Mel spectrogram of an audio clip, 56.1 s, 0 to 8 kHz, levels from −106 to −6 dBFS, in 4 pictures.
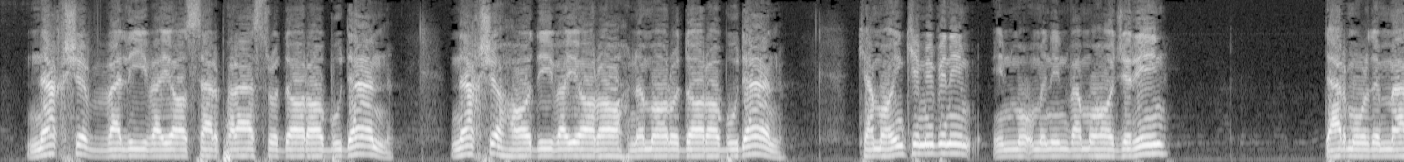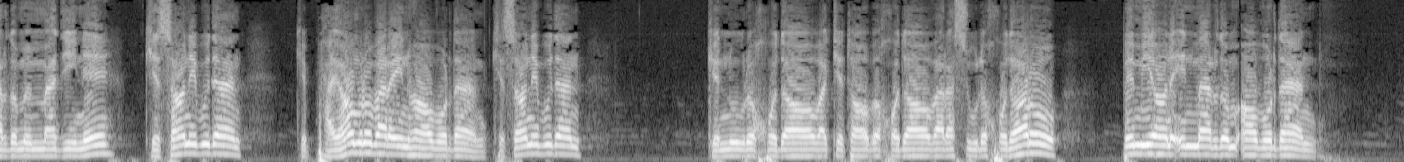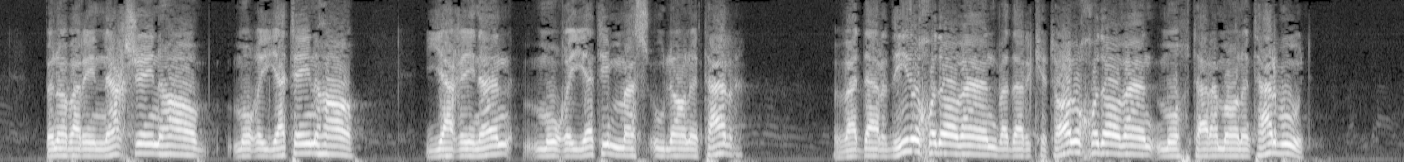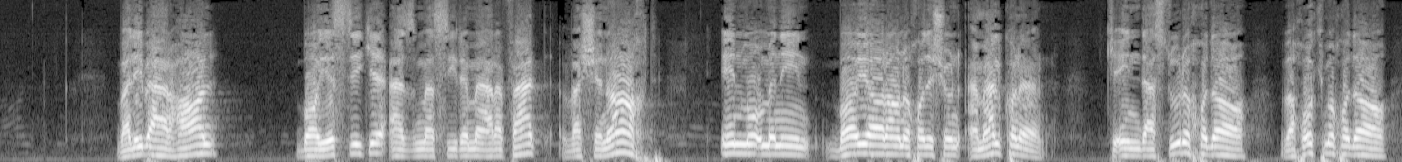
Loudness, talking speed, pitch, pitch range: -15 LUFS, 105 wpm, 125 Hz, 120-155 Hz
